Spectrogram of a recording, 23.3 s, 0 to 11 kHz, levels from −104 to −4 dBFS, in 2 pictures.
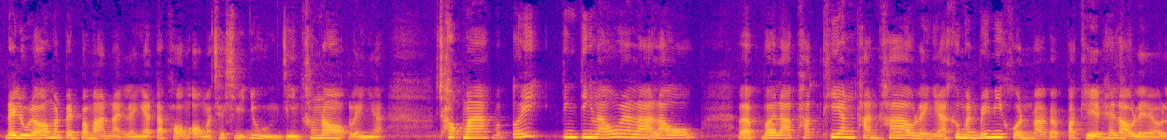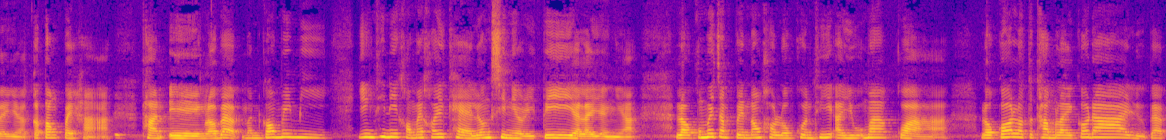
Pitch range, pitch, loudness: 185-245 Hz, 215 Hz, -19 LUFS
